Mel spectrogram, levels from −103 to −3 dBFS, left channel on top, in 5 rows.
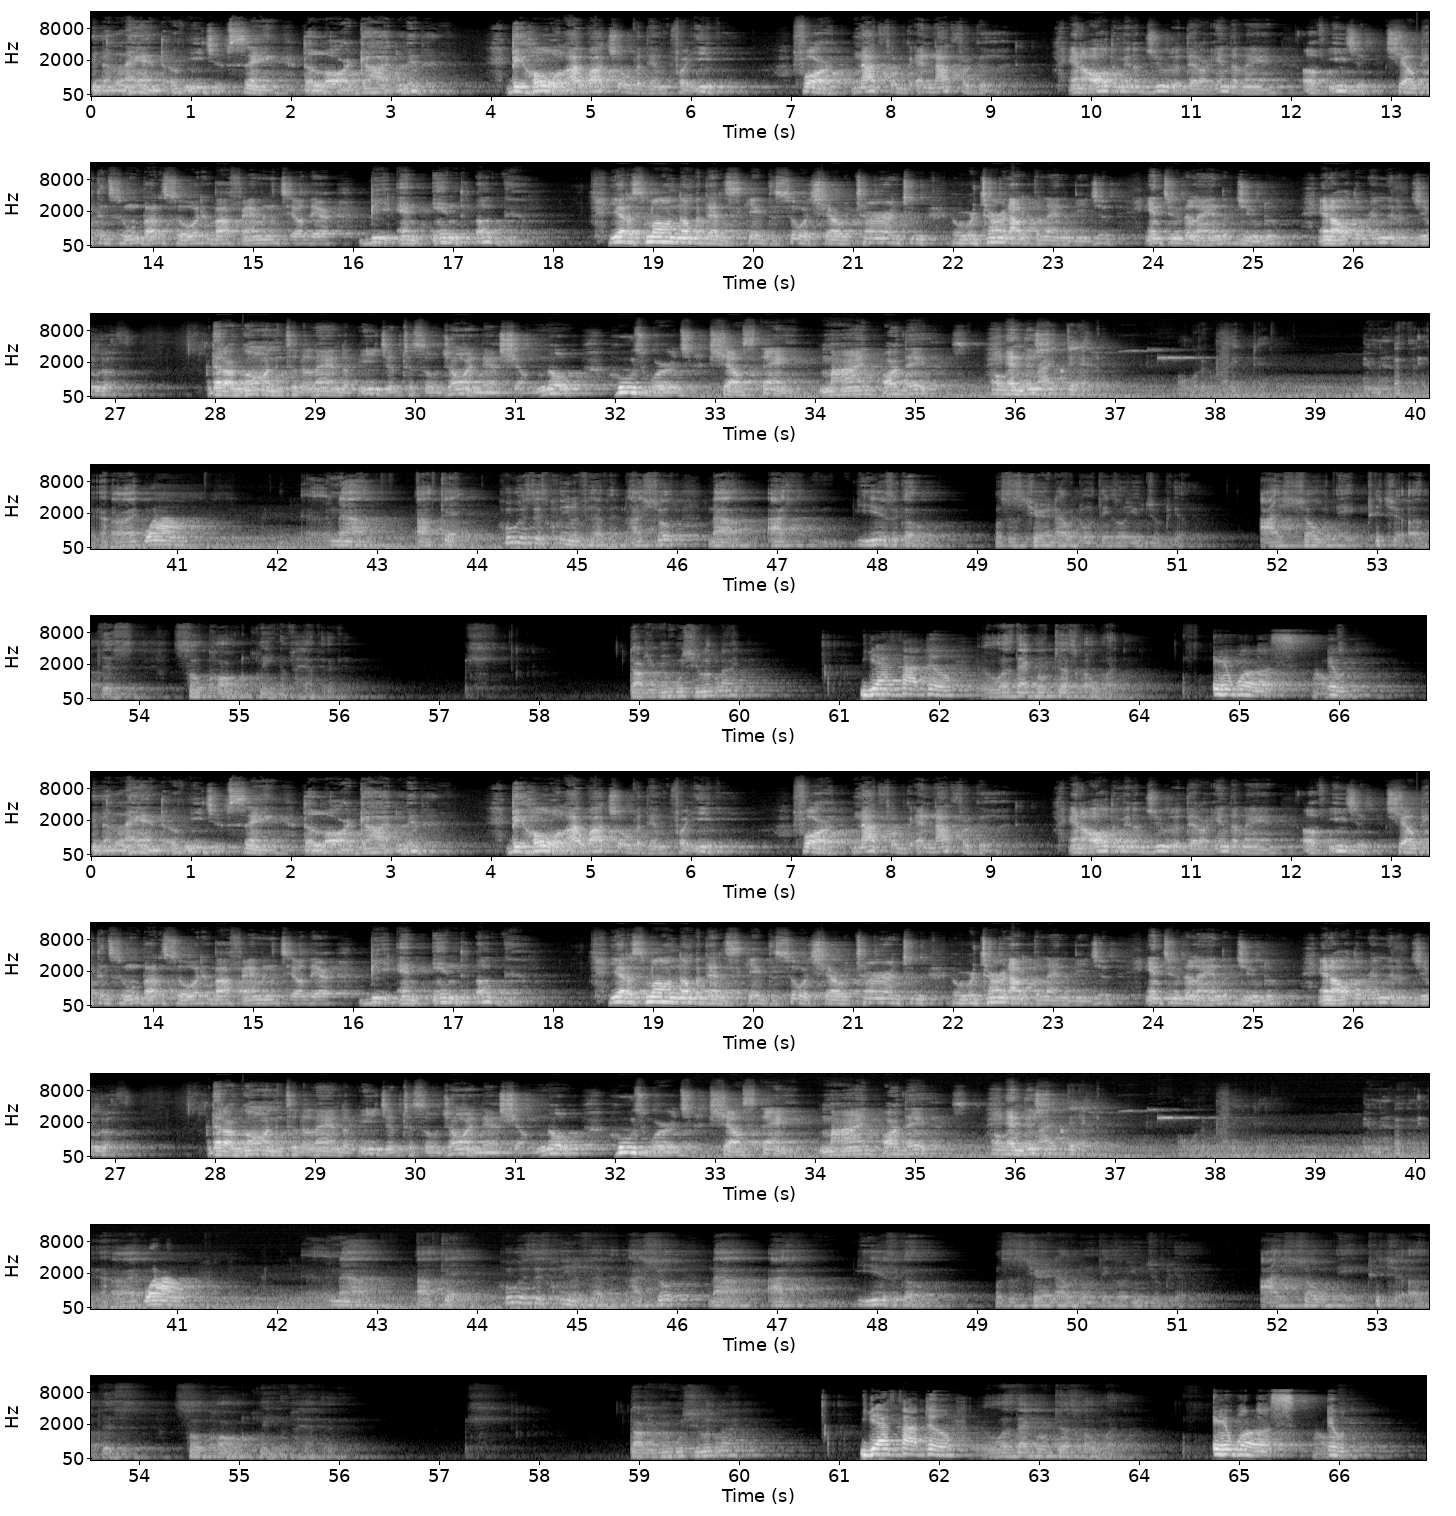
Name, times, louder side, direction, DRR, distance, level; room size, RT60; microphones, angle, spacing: voice 1, 0.0-3.4 4.0-6.2 7.0-9.1 9.6-11.8 12.1-17.7 18.4-23.6 23.9-27.0 27.9-36.3 38.0-38.1 39.5-39.8, left 1 dB, 5° left, 4 dB, 1.4 m, -25 dB
sound 1, 32.7-45.4, equal, 20° right, 5.6 m, -44 dB
voice 2, 35.7-36.8 37.6-38.5 39.8-40.6 42.3-43.0 43.4-43.9 44.2-46.6 46.9-48.5 49.2-51.1 51.8-53.9 54.4-55.7 57.3-57.5 58.9-60.0 62.3-63.8 65.7-66.1, left 2 dB, 65° left, 2 dB, 2.5 m, -34 dB
voice 3, 40.7-41.1 61.2-62.2 64.7-65.5 65.9-66.0, right 4 dB, 80° right, 9 dB, 1.2 m, -21 dB
27.5 x 27.0 x 3.6 m, 1.3 s
head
